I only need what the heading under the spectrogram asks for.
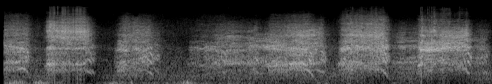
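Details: Sulphur-crested cockatoos gathering at a favourite spot: loud, harsh, grating screeches in long drawn bursts, roughly one per second, overlapping with other squawks from the group.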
